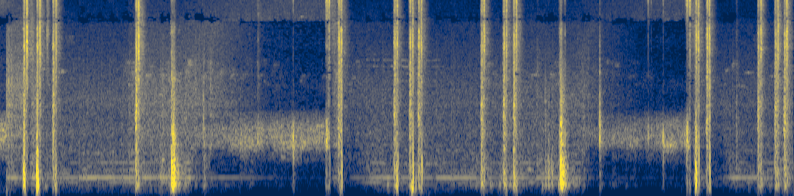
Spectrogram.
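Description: Pneumatic nail gun firing nails into a wooden chair frame: many sharp shots, often two or three in quick succession, about twenty in all.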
